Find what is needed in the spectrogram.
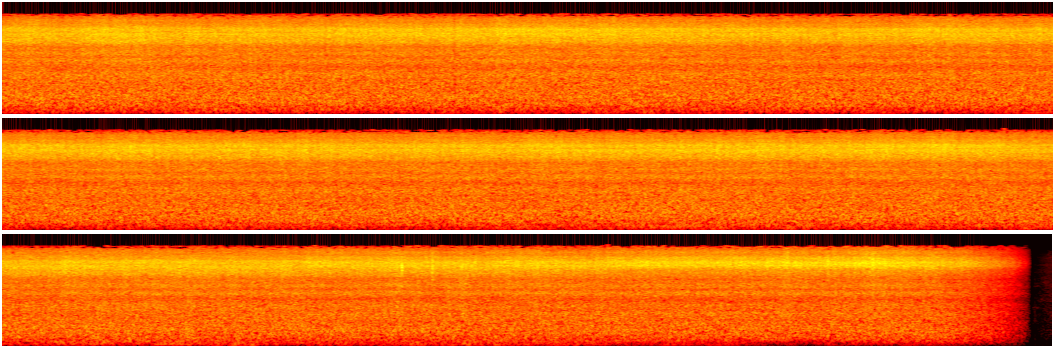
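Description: Whitewater rapids rushing in a loud, steady wash close to the microphone.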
